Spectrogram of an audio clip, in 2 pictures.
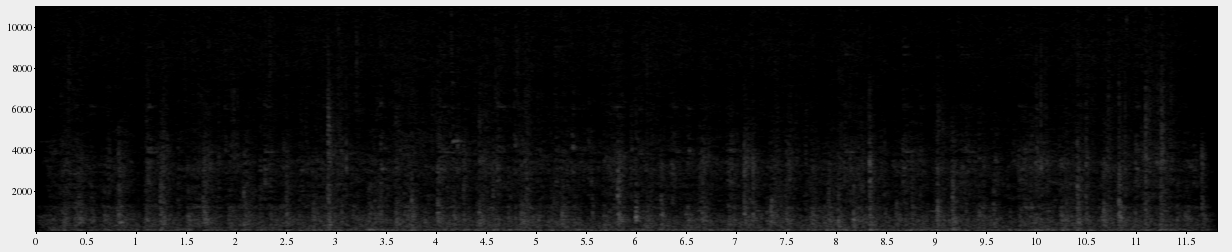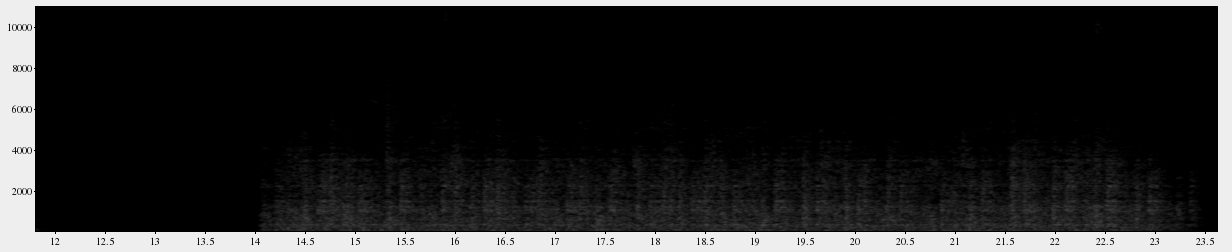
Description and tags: Two recordings of different moving stairs.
